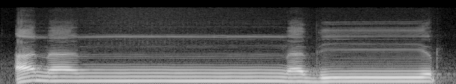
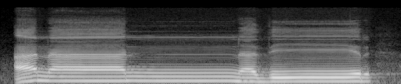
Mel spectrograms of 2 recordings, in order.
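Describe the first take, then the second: First: The alif is skipped, running straight into the next letter. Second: The alif is pronounced before the next word. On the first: The speaker calls it right. "tidak dibaca, langsung masuk ke huruf berikutnya" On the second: The speaker calls it wrong. "bukan cara bacanya"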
